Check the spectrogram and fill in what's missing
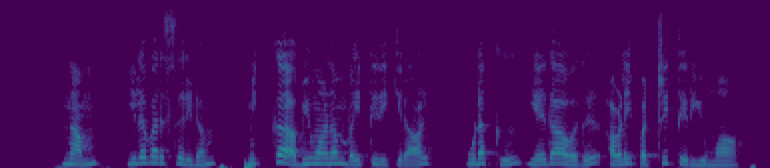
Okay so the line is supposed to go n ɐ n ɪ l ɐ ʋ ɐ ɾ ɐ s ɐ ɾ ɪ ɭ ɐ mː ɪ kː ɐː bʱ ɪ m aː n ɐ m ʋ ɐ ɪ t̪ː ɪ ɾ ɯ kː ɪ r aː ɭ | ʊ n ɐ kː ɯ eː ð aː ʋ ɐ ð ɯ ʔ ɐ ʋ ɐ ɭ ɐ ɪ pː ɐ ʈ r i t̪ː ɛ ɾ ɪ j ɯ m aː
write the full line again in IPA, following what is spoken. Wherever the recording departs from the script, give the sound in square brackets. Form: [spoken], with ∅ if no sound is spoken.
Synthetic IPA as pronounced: n ɐ [m] ɪ l ɐ ʋ ɐ ɾ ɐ s ɐ ɾ ɪ [ɽ] ɐ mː ɪ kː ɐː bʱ ɪ m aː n ɐ m ʋ ɐ ɪ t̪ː ɪ ɾ ɯ kː ɪ r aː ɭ | ʊ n ɐ kː ɯ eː ð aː ʋ ɐ ð ɯ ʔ ɐ ʋ ɐ ɭ ɐ ɪ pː ɐ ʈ r i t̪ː ɛ ɾ ɪ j ɯ m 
